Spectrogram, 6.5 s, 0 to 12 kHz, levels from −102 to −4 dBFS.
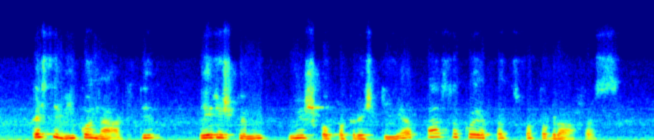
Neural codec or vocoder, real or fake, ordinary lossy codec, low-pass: none; real; Opus, 16 kbps; 7.2 kHz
